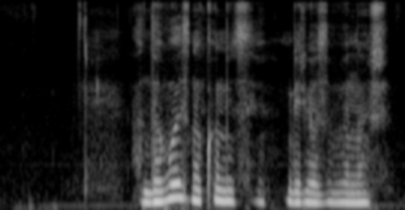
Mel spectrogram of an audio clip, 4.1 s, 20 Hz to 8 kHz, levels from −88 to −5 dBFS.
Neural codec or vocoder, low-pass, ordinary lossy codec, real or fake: none; none; none; real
